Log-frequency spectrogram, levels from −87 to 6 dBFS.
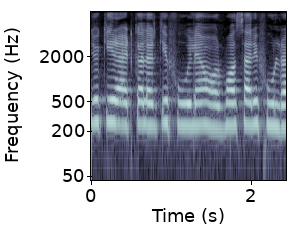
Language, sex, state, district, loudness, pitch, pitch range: Hindi, female, Chhattisgarh, Bastar, -15 LUFS, 245 Hz, 240-255 Hz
